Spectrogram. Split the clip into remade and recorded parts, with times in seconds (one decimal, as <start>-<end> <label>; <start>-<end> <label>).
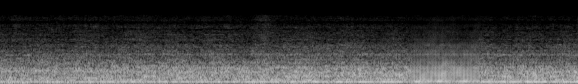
0.0-4.1 recorded; 4.1-4.8 remade; 4.8-5.8 recorded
